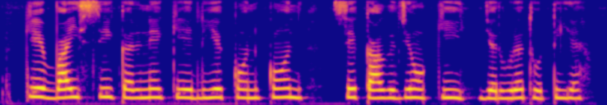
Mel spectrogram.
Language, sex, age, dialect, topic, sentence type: Hindi, female, 25-30, Kanauji Braj Bhasha, banking, question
